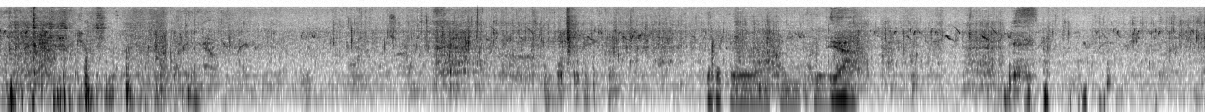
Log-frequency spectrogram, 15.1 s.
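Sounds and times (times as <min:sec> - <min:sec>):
small bird calls: 0:04.8 - 0:15.0.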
